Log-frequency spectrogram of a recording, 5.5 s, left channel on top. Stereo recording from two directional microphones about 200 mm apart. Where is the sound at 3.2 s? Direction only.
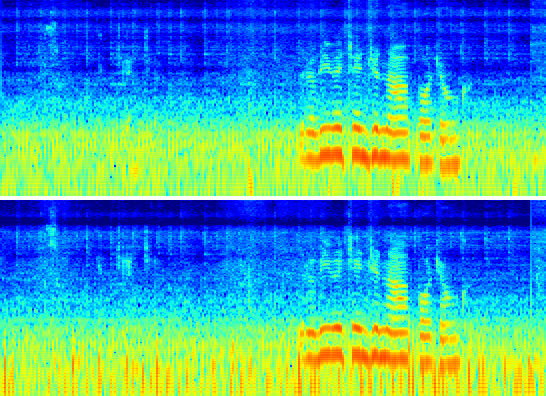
15° left (ahead or behind).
